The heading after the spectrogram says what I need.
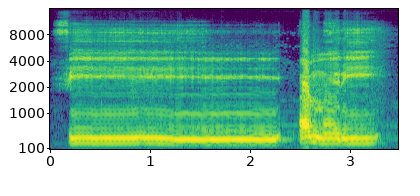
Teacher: جب ان دونوں کو ایک ساتھ پڑھیں گے تو فی کو کھینچیں گے، فی امری. لیکن اگر فی پر وقف کر دیا جائے یعنی فی کو ہم الگ پڑھیں، رک جائے وہاں پر، اور پھر امری کو الگ پڑھیں تو یہاں پر فی کو پھر کھینچیں گے نہیں، وقف کرنے کی وجہ سے وہاں پر وہ فی کا مد ہٹ جائے گا. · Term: مد منفصل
